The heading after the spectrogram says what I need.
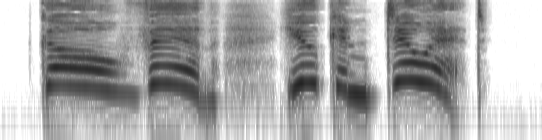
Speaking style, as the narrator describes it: screaming

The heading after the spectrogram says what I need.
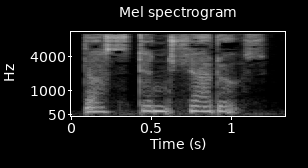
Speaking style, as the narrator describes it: murmured

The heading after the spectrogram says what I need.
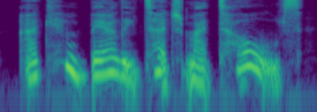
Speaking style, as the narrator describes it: I mutter to Cappy

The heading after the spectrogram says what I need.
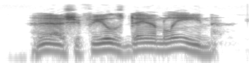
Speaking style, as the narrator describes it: murmured

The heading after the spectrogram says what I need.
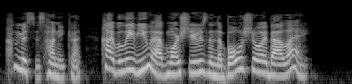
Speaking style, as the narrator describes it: the salesman laughed and said

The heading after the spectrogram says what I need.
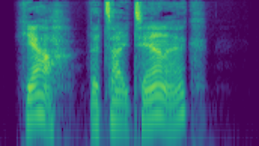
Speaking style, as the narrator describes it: said with a sour laugh

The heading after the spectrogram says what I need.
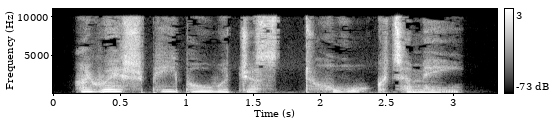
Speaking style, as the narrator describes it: whispered

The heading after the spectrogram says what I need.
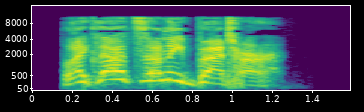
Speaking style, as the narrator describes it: Claude snapped

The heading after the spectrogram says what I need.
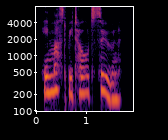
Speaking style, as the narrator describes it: she resolved quietly

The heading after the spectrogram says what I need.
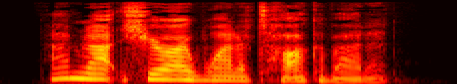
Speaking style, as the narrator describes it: muttered

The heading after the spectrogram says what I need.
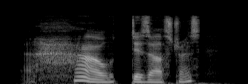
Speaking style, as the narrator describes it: asked Simon nervously

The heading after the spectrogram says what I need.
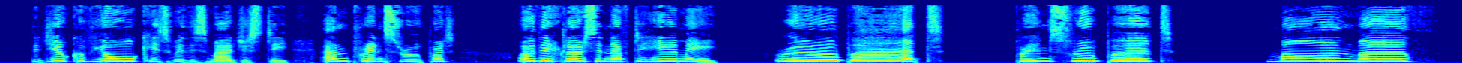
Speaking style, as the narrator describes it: Shrieking with wild abandon

